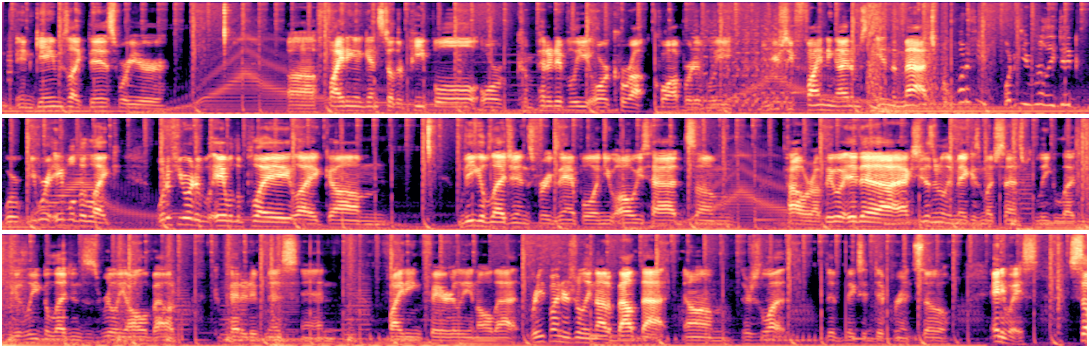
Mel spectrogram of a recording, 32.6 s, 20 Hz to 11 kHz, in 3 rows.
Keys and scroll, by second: 0.0-0.9 typing, 4.4-7.2 typing, 8.7-12.5 typing, 14.6-15.8 typing, 17.7-29.6 typing.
